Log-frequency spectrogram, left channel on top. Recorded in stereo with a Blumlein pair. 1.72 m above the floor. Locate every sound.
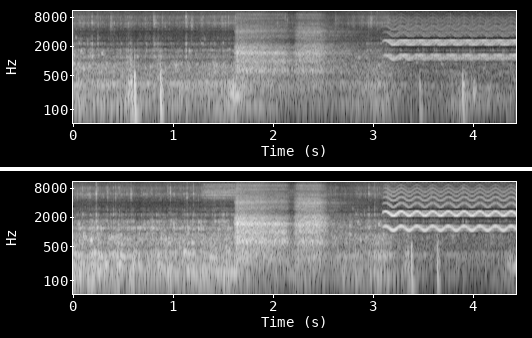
1.6 s breathing: 20° right, 1.0 m
3.1 s an alarm: 30° right, 1.9 m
